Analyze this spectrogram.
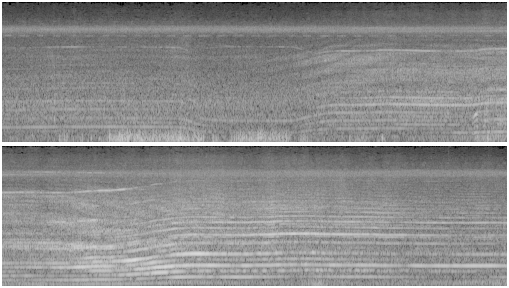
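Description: Brushless electric motor and pusher propeller of a foam RC fighter plane whining in flight. The pitch dips about three seconds in and comes back, then climbs to its highest and loudest around ten seconds in, holds, and drops at the end.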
